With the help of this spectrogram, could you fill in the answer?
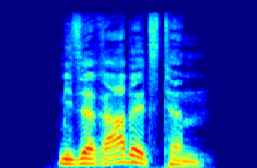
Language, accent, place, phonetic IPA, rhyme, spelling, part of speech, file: German, Germany, Berlin, [mizəˈʁaːbl̩stəm], -aːbl̩stəm, miserabelstem, adjective, De-miserabelstem.ogg
- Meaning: strong dative masculine/neuter singular superlative degree of miserabel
